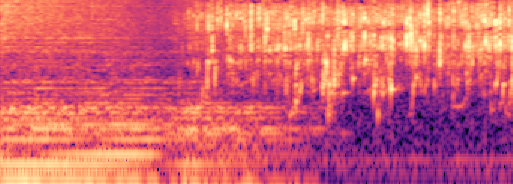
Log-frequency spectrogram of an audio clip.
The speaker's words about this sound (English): Turning on the tap for a glass of water, turning on your shower, or even switching on your washing machine.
